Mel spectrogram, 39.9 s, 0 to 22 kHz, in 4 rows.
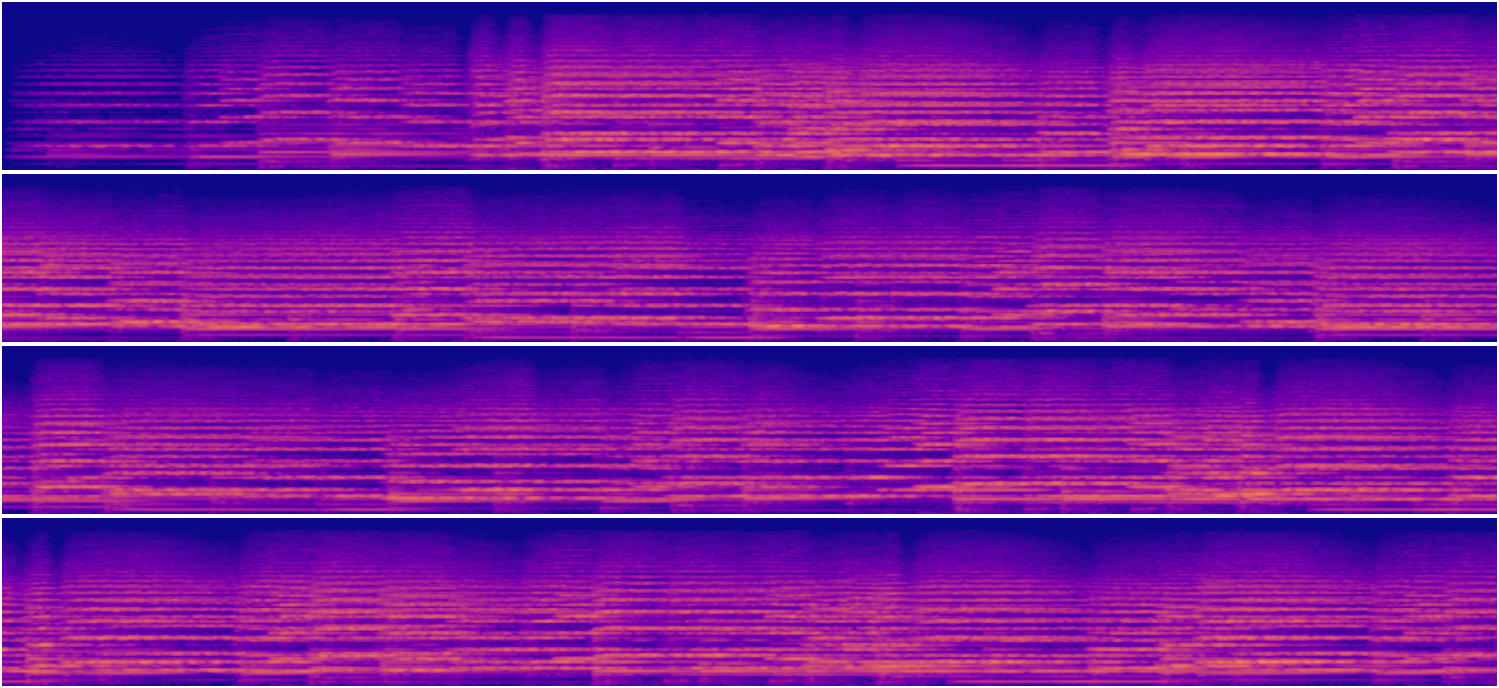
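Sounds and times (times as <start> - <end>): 
violin duet: 0.0 - 39.8
piano accompaniment: 0.6 - 39.8.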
